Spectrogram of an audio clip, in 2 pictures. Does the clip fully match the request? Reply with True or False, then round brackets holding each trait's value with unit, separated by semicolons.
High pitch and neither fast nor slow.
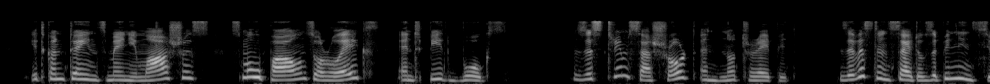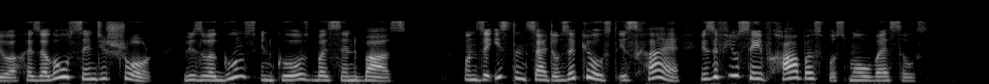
True (205 Hz; 160 wpm)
